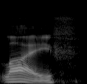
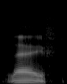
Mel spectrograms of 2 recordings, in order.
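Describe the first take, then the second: First: The vowel glides like the 'i' in 'ride'. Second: The vowel is flattened, unlike the usual 'i' glide. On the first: The speaker calls it right. "not life" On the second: The speaker calls it wrong. "There's a difference there. It sounds weird"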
